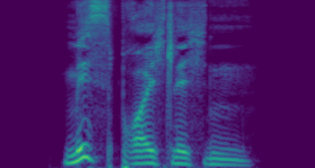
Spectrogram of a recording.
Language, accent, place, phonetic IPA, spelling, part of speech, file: German, Germany, Berlin, [ˈmɪsˌbʁɔɪ̯çlɪçn̩], missbräuchlichen, adjective, De-missbräuchlichen.ogg
- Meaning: inflection of missbräuchlich: 1. strong genitive masculine/neuter singular 2. weak/mixed genitive/dative all-gender singular 3. strong/weak/mixed accusative masculine singular 4. strong dative plural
